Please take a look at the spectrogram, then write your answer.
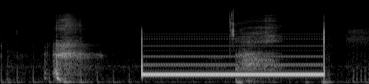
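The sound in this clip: A telephone dial tone plays on speakerphone. The single steady, loud tone lasts about two seconds and stops abruptly, with faint rustling handling noise before and after it.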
